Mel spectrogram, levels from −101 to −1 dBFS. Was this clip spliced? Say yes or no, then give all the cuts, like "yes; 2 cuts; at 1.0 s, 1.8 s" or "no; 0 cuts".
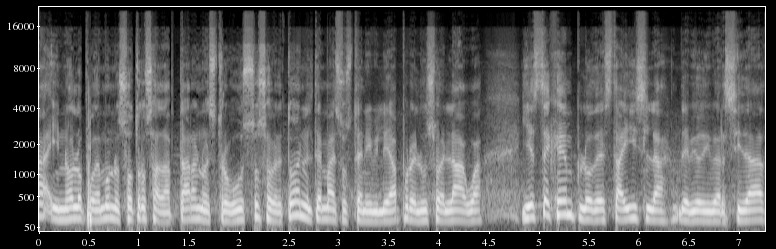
no; 0 cuts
